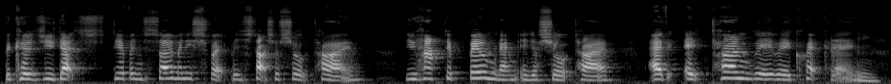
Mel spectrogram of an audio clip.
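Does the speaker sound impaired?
Yes: deafness; not the music.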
